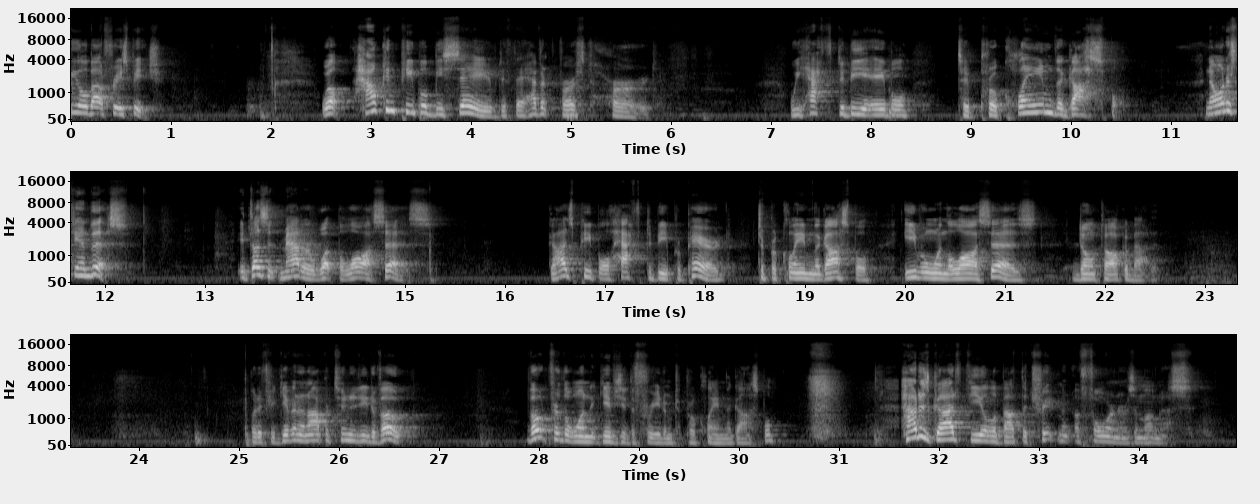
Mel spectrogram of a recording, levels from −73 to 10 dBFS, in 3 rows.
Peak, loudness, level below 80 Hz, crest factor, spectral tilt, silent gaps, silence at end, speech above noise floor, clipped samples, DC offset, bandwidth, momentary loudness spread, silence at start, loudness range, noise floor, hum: -2 dBFS; -19 LUFS; -58 dBFS; 20 dB; -4.5 dB/octave; none; 0.45 s; 37 dB; under 0.1%; under 0.1%; 17 kHz; 14 LU; 0 s; 7 LU; -55 dBFS; none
